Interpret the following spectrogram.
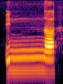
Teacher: Inna sini bertasdid harus berdengung dan dia masuk hidung. Inna tetapi ketika a ketika na panjangnya itu enggak enggak masuk hidung lagi. · Inna sini bertasydid harus berdengung dan dia masuk hidung. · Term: ghunah bertasydid, gunnah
